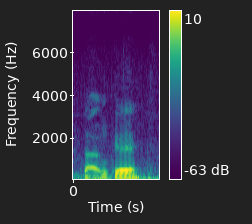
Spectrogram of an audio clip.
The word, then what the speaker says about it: Danke: Isn't it like Danka or some shit? Das gut. No. Why? Das gut. Danke. Danke Schön. is schön. Is danke.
